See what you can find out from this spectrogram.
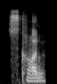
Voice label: "skol", Indian

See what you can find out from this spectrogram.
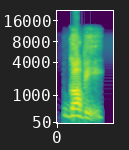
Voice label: "goby", Indian

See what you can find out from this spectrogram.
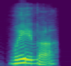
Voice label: "waver", Indian

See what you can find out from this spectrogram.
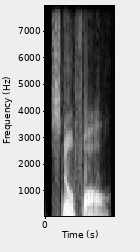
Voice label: "snowfall", American

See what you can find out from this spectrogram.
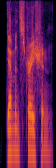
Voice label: "demonstration", American

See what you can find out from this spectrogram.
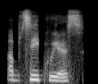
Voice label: "obsequious", Indian

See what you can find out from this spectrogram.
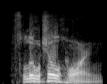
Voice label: "flugelhorn", American

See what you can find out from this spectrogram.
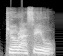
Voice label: "curaÇao", Indian

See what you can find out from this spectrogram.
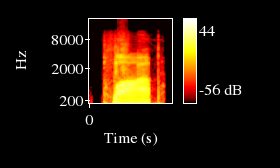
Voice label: "plop", American

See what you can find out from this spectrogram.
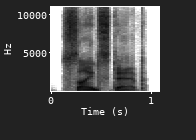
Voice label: "sidestep", British

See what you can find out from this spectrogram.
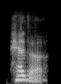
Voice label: "heather", Indian

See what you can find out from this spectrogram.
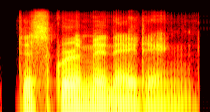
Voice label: "Discriminating", American

